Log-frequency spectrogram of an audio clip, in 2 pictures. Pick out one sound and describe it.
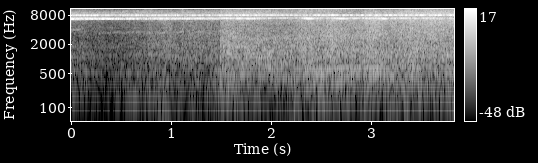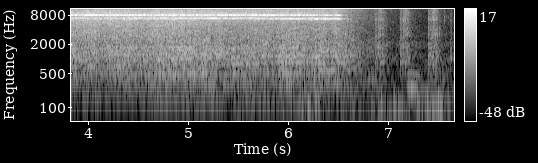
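A small drone's rotors buzz and whine close by.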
